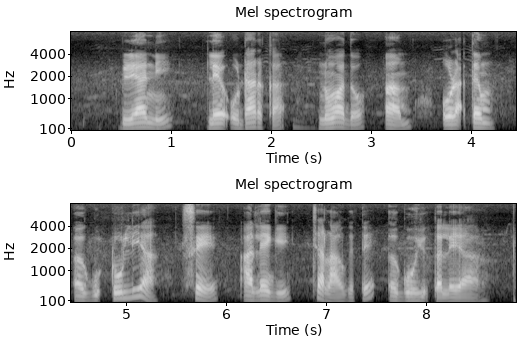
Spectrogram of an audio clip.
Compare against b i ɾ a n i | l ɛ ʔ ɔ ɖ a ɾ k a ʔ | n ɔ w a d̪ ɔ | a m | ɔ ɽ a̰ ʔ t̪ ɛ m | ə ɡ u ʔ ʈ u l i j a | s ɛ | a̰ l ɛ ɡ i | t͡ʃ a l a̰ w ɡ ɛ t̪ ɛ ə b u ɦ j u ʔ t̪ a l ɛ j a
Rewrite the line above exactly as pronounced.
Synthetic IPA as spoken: b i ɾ a n i | l ɛ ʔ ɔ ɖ a ɾ k a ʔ | n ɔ w a d̪ ɔ | a m | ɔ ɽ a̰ ʔ t̪ ɛ m | ə ɡ u ʔ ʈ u l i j a | s ɛ | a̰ l ɛ ɡ i | t͡ʃ a l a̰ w ɡ ɛ t̪ ɛ ə ɡ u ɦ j u ʔ t̪ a l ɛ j a

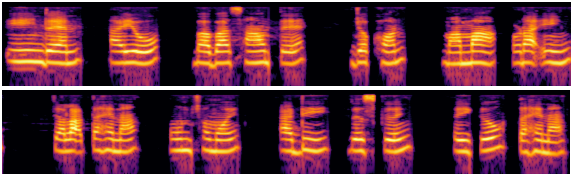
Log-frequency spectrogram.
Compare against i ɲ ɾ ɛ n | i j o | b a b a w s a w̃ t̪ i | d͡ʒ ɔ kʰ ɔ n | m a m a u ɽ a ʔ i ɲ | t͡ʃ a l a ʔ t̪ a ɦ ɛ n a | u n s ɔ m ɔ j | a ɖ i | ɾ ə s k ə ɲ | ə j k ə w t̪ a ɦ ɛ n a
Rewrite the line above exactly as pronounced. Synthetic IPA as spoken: i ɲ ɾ ɛ n | a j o | b a b a s a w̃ t̪ ɛ | d͡ʒ ɔ kʰ ɔ n | m a m a ɔ ɽ a ʔ i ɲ | t͡ʃ a l a ʔ t̪ a ɦ ɛ n a | u n s ɔ m ɔ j | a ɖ i | ɾ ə s k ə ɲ | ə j k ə w t̪ a ɦ ɛ n a

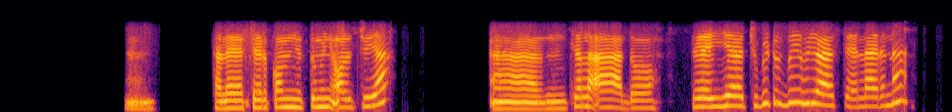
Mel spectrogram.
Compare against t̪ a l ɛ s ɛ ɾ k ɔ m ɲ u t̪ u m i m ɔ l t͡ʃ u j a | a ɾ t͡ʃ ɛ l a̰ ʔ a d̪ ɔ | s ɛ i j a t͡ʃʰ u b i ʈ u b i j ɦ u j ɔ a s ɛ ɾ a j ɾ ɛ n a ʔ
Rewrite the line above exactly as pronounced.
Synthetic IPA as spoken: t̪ a l ɛ s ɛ ɾ k ɔ m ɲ u t̪ u m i ɲ ɔ l t͡ʃ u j a | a ɾ t͡ʃ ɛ l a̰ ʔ a d̪ ɔ | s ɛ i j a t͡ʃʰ u b i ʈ u b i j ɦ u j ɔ a s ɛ l a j ɾ ɛ n a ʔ

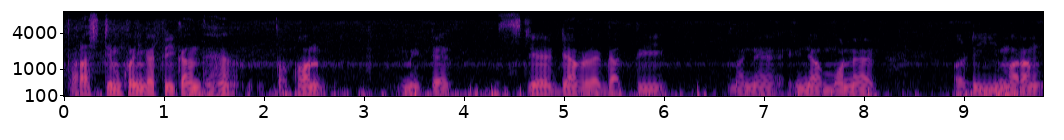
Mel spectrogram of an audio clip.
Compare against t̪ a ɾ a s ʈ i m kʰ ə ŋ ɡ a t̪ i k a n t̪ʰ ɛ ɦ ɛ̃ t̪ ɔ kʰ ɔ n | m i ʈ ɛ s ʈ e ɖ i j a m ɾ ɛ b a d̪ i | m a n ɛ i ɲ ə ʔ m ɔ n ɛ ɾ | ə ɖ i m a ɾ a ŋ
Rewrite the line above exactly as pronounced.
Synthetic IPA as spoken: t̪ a ɾ a s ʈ i m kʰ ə ɲ ɡ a t̪ i k a n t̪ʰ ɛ ɦ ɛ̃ t̪ ɔ kʰ ɔ n | m i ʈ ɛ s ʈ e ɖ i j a m ɾ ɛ ɡ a t̪ i | m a n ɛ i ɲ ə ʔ m ɔ n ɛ ɾ | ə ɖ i m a ɾ a ŋ

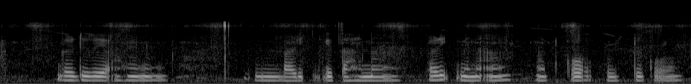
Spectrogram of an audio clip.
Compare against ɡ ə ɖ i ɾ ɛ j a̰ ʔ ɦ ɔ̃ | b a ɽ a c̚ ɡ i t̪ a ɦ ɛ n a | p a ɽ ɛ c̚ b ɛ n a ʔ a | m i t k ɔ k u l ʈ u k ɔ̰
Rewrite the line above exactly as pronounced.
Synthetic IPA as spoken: ɡ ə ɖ i ɾ ɛ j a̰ ʔ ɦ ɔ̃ | b a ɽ i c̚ ɡ ɛ t̪ a ɦ ɛ n a | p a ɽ i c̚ m ɛ n a ʔ a | m a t k ɔ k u l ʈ u k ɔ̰

